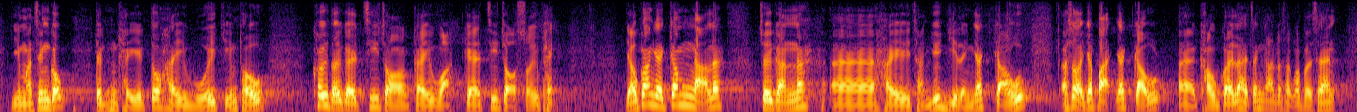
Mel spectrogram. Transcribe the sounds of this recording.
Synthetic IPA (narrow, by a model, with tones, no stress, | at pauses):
jiː˨˩mɐ˨nt͡sɪ˧ŋkʊ˥k̚t̪ɪ˨˩ŋkʰe˨˩jɪ˨k̚t̪o˥wɦɐ˨jwuː˨˧jkiː˨˥mt̪ʰo˨˥w | kʰɵ˥ɥt̪ɵ˨˥ɥkɛː˧t͡siː˥t͡sɔː˨˩kɐ˧jwa̰ː˨kːɛː˧t͡siː˥t͡sɔː˨sɵ˨˥ɥpʰɪ̰˨˩ŋ | jɐ˨˧wkʷwaː˥nkɛː˧kɐ˥mŋaː˧t̚lɛː˥t͡ʃɵ˧ɥkɐ˨nlɛː˥ɛː˨˧hɐ˨jt͡sʰɐ˨˩ŋjyː˥jiː˨lɪ˨˩ŋjɐ˥t̚kɐ˨˥wʔsɔ˥wjɐ˥t̚paː˧k̚jɐ˥t̚kɐ̰˨˥wɛ˨˧kʰɐ˨˩wkʷɐ˧jlɛː˥hɐ˨jt͡sɐ˥ŋkaː˥˩t͡sɔ˨˥sɐ˨p̚kɔː˧pɛː˨sɛː˥n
